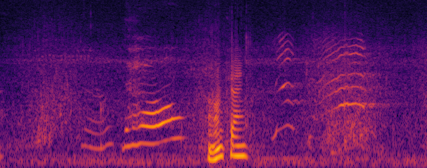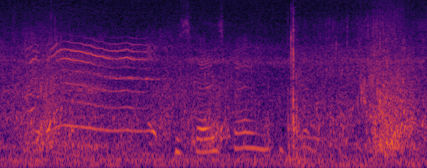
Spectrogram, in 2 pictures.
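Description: A woman talks calmly and cheerfully nearby.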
